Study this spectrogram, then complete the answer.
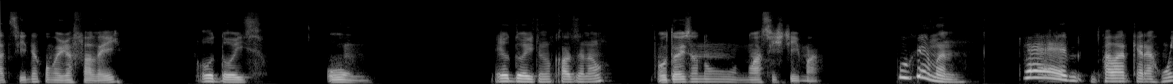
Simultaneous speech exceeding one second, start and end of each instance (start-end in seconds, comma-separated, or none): none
